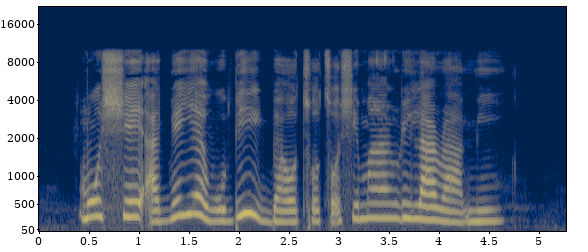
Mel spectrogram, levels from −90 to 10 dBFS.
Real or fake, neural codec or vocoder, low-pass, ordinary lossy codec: fake; codec, 16 kHz in and 24 kHz out, 2.2 kbps, FireRedTTS-2 codec; 9.9 kHz; none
